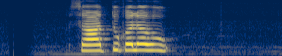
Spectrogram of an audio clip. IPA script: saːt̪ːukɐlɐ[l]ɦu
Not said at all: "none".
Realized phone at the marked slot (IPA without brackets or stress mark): none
